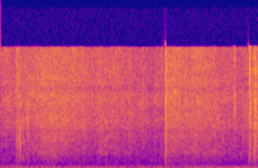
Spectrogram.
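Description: Neem leaves and twigs rustling against the phone's microphone, a steady hiss with a single sharp click a little past halfway.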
